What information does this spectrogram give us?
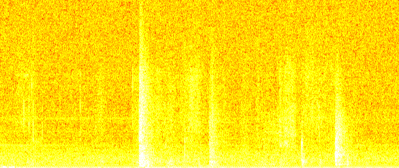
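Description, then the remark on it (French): A door opening: a sharp wooden clunk followed by a few lighter knocks and rattles spread over a few seconds, with quiet hum and no voices. “La porte s'ouvre.”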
